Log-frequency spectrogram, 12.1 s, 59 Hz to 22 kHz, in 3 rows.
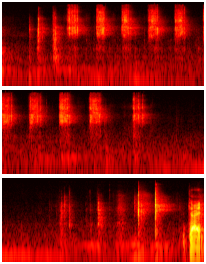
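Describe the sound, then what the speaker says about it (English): Ratchet tightening a drain plug on a Toyota Hilux N70 front differential clicks in a steady run of about a dozen close, crisp strokes, then a few slower clicks after a pause. "Now that oil's finished draining, I'm just going to install the drain plug."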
